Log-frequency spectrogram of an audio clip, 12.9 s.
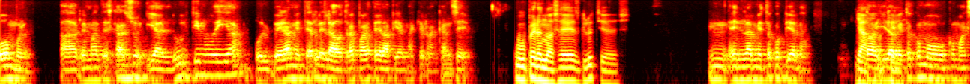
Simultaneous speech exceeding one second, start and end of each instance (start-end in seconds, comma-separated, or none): none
